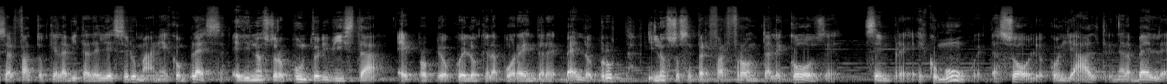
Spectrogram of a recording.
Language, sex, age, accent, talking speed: Italian, male, 40-59, native, 225 wpm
